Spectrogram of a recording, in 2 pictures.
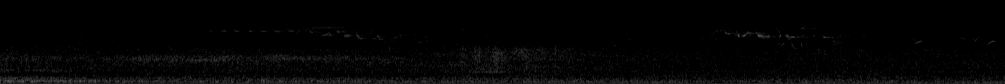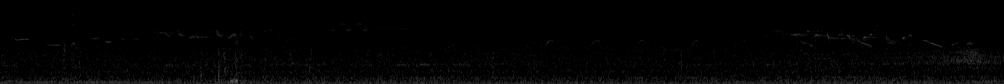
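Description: Quiet outdoor ambience with faint birdsong: small birds give scattered clusters of short, high chirps several times over a low steady background.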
